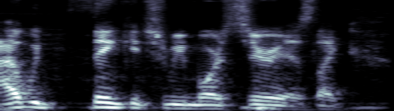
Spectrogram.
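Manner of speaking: ordinary talk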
